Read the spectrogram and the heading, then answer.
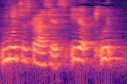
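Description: Slow woman learning Spanish. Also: mid-range voice, echoey room, slight background noise. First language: English. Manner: slow, searching for words as a learner. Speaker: podcast host. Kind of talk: casual interview.

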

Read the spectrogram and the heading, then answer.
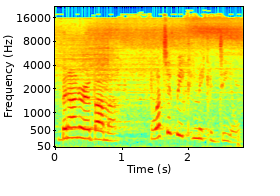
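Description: Scheming snake-haired villain boss played by a woman, highish voice, boastful and theatrical, amateur radio comedy, noisy recording. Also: big pitch swings, a little fast. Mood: persuasive. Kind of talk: amateur comic radio play acting.

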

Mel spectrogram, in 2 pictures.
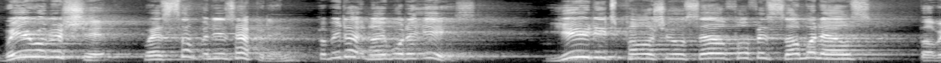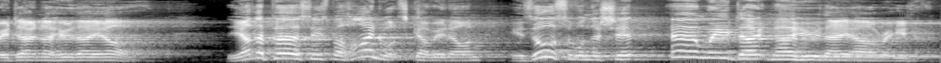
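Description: A man's voice: high voice, very animated, brisk, fairly bright tone. A man playing a bewildered but loyal British son and sidekick in a radio mystery, incredulous and wry. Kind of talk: radio play comedy-mystery acting. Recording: echoey hall, live stage recording.

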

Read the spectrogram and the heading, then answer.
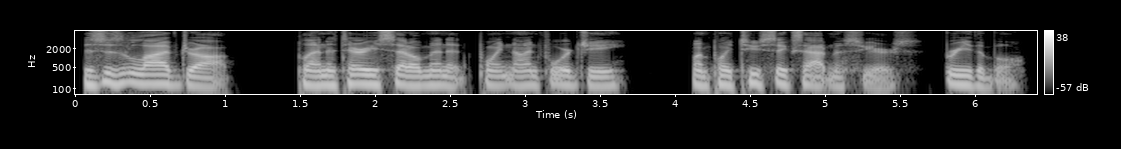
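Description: A man's voice: medium pitch, fairly even intonation, moderate pace, vocal fry, no room sound, studio quality, natural voice. A man voicing a commanding, demanding military examiner in an audiobook, with barked, clipped orders. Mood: brisk, commanding. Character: commanding one-eyed male military examiner, demanding, intense.

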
